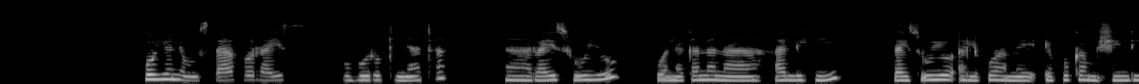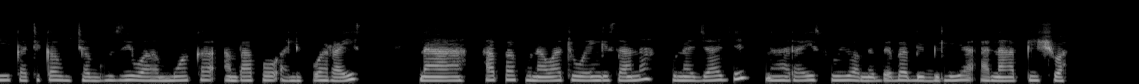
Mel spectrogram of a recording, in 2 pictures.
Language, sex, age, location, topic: Swahili, female, 36-49, Nakuru, government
